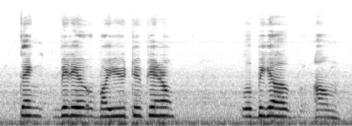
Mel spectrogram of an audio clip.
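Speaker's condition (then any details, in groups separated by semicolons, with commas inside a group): Traumatic brain injury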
